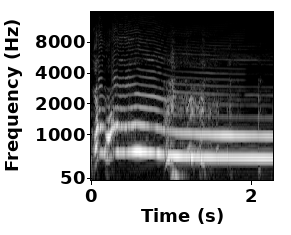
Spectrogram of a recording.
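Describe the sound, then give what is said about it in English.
A person howls like a wolf, one long sustained rising-then-steady howl held loud, with some overlapping chatter and laughter underneath. “What if I'm a wolf?”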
